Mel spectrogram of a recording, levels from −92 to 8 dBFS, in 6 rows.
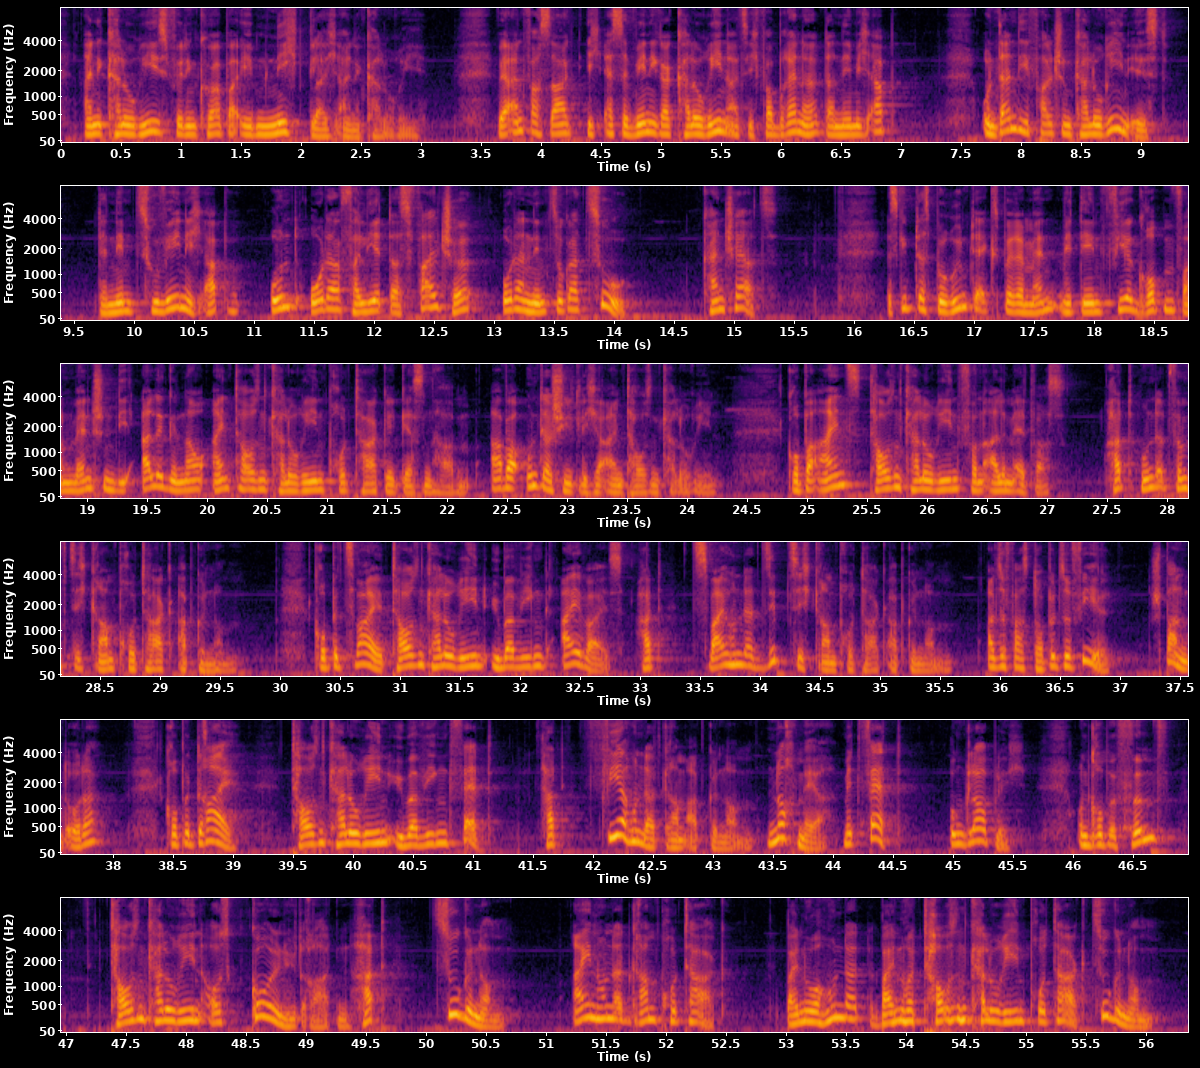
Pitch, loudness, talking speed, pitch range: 155 Hz, -17 LUFS, 150 wpm, 135-185 Hz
